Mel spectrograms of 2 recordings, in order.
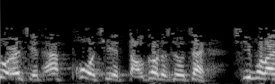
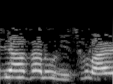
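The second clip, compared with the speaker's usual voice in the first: calling out loud; 5 semitones higher, 5 dB louder than usual. Acted. Jesus calls Lazarus out of tomb.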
